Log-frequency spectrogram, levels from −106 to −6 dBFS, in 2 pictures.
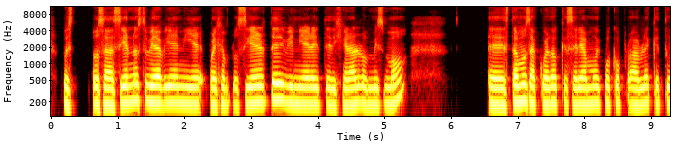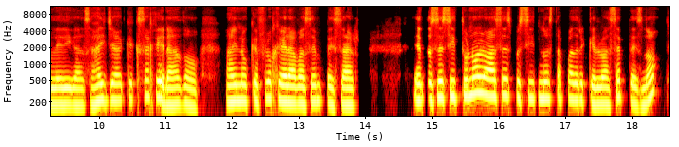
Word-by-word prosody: pues", 175 -2 -1 0.2
o 185 - +2
sea, 180 0 +2
si 190 +3 0
él 195 0 +2
no 210 - 0
estuviera 200 -2 +3
bien 190 0 +1
y, 185 0 0
eh, 185 - -2
por 180 - +1
ejemplo, 175 +1 -5
si 185 +3 0
él 195 +1 +1
te 220 0 +5
viniera 185 -2 +1
y 180 - -1
te 180 0 -5
dijera 175 0 0
lo 185 -1 -2
mismo 180 - -3 1.2
te 180 -1 +4
estamos 195 +4 +2
de 195 - +3
acuerdo 185 +1 +1
que 185 - -9
sería 180 0 0
muy 185 0 -2
poco 185 0 -4
probable 180 +1 -2
que 185 -1 -6
tú 185 - -2
le 180 0 +2
digas: 175 -1 -1
"Ay, 205 +4 +1
ya, 210 0 -1
qué 220 - -7
exagerado. 185 -9 -1 0.4
Ay, 200 +1 +2
no, 205 -1 0
qué 215 -1 -2
flojera, 205 -2 +3
vas 190 0 0
a - - 0
empezar". 185 -3 -2 0.8
Entonces, 225 +2 +2
si 250 0 +1
tú 255 +3 0
no 280 +3 +6
lo 290 -2 +5
haces, 255 +1 +2
pues, 240 -4 -3
sí, 230 0 -5
no 230 0 +2
está 230 0 -6
padre 220 -2 -2
que 190 -3 -1
lo 185 0 +2
aceptes, 190 -1 -4
¿no? 265 +12 -1
190 Hz, 195 wpm, -20 LUFS, 180-215 Hz, 1.2 s, no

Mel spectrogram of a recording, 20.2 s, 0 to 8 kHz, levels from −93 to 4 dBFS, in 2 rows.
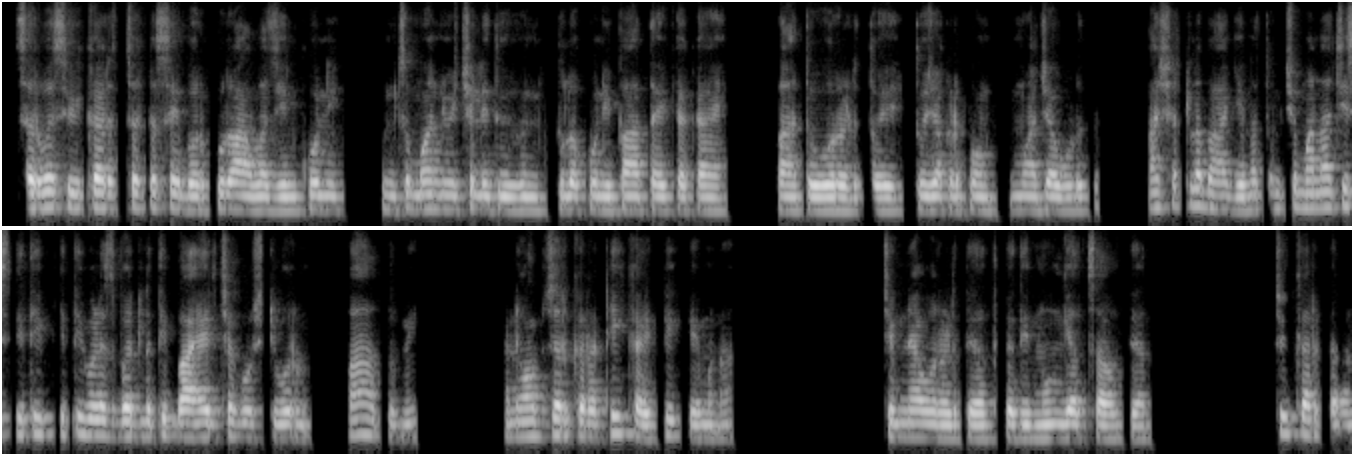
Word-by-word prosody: सर्व 170 +2 +7
स्वीकारचं 160 -1 +2
कसं 160 - +1
आहे, 150 - +1
भरपूर 145 +2 +2
आवाज 140 -1 +1
येईल, 140 0 +2
कोणी 145 -1 +1
तुमचं 145 +1 -8
मन 150 0 -1
विचलित 145 -1 -2
होऊन 140 0 +2 0.2
तुला 145 0 +2
कोणी 145 -2 +1
पाहतंय 140 -1 +2
का - - +2
काय? 135 -1 0 0.4
पाहतो, 140 -1 +1
ओरडतोय 135 0 +3 0.2
तुझ्याकडे 145 -1 +1
पाहून 140 -2 -2 0.2
मजा 140 +1 0
उडवतो. 135 +4 -1 0.4
अशातला 185 +3 -2
भाग 155 -4 -2
आहे 140 -1 +2
ना. 150 - -4
तुमची 155 -2 -7
मनाची 165 +2 -2
स्थिती 180 +1 -5
किती 185 0 -3
वेळेस 170 -2 +2
बदलती 155 -2 +3
बाहेरच्या 150 +1 +4
गोष्टीवरून, 145 -1 -2 0.3
पहा 175 +1 -2
तुम्ही. 145 0 -8 0.7
आणि 150 +1 -5
ऑब्झर्व्ह 160 +1 +2
करा, 150 - +2
ठीक 185 0 -1
आहे, 135 - +5
ठीक 165 -1 -4
आहे 140 - +1
म्हणा. 140 0 -6 1.2
चिमण्या 150 0 0
ओरडत्यात, 140 -1 +2
कधी 140 0 +3
मुंग्या 145 +1 +3
चावतात. 135 -1 0 1.0
स्वीकार 185 -2 +1
करा. 140 0 -3
145 Hz, 155 wpm, -23 LUFS, 140-160 Hz, 1.2 s, सर्व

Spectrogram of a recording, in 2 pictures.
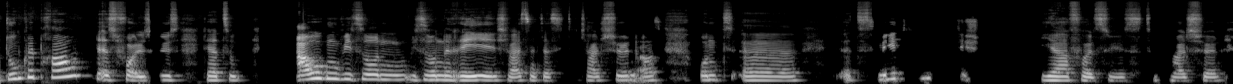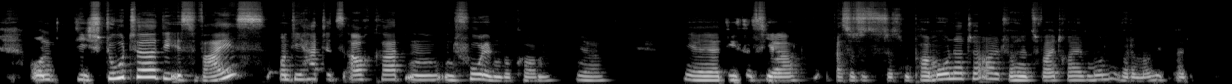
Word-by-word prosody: dunkelbraun, 330 +7 +5 0.2
der - - +2
ist 200 -2 +1
voll 185 -4 +2 0.2
süß. 200 -1 -1 0.3
Der 195 - +2
hat 185 0 0
so 190 -1 -4 0.5
Augen 265 +3 +7
wie 245 - +2
so 230 +1 +2
'n 220 -1 -1
wie - - -2
so 205 +2 +1
'n 205 0 +3
Reh. 195 0 +7
Ich 190 0 -3
weiß 175 +2 0
nicht, 185 -1 -5
das 175 0 -3
sieht - - -20
total 180 -1 -5
schön 200 +3 -2
aus 190 +1 -5 0.4
und, 205 +1 -2
äh, 185 -1 -1 0.4
äh, - - -8
das 185 - -8
Mädchen, 260 +5 -3 0.3
die - - -10
sch - - -9 0.6
ja, 190 -1 +3
voll 180 -2 -1
süß, 165 0 -5
total 180 -3 -7
schön 165 +1 -3 0.4
und 215 0 0 0.2
die 220 -3 -2
Stute, 320 - +6
die 270 - 0
ist 200 -3 0
weiß 330 - +3
und 225 -1 -3
die 230 -1 -3
hat 240 0 -4
jetzt 225 -1 -6
auch 225 +1 -1
grad 225 0 -3
'n 210 0 -2
'n 200 - -2
Fohlen 200 -3 0
bekommen. 175 +3 -8
Ja, 190 -2 -7 0.8
ja, 210 -4 -3
ja, 190 0 +3
dieses 195 0 -4
Jahr. 180 0 -1 0.3
Also, 175 0 -4
das 180 - -3
ist 185 0 -4
jetzt 170 0 -9
'n 175 - -6
paar 190 -1 -2
Monate 260 +4 0
alt, 250 -2 -6
waren 190 +1 +1
ja 185 - +1
2, 185 -1 -5
3 195 +1 -6
Monate. 220 +5 -7
Warte 170 -1 -5
mal, 160 +2 -5
wie 200 -2 -8
alt 170 - -12
195 Hz, 180 wpm, -20 LUFS, 185-225 Hz, 0.8 s, Augen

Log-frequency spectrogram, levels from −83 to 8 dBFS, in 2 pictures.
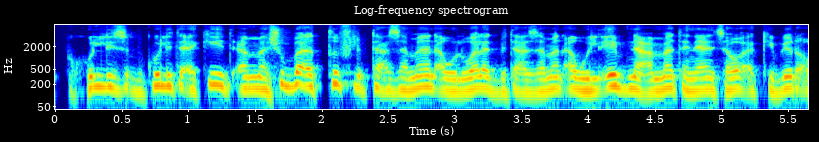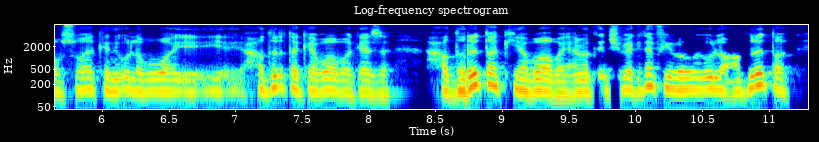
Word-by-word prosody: بكل 170 +1 -1
ز 155 - -1
بكل 170 +5 0
تأكيد 190 0 -2
أمّا 155 0 +1
اشوف 185 +6 0
بقى 195 0 +4
الطفل 190 0 -1
بتاع 155 -2 -4
زمان، 145 +4 +1
أو 135 -3 0
الولد 145 +1 +1
بتاع 130 0 -3
زمان 135 +5 -2
أو 145 -2 +2
الابن 160 +3 +4
عامةً 145 +4 +2
يعني 140 0 0
سواء 145 +3 0
كبير 155 +4 -2
أو 130 - -5
صغيّر 145 +5 -3
كان 140 -1 -3
يقول 140 +1 -2
لباباه 135 +1 -1
ي - - -3 0.4
ي - - -12
حضرتك 155 -1 -2
يا - - +1
بابا 135 -1 0
كذا، 120 -1 -4 0.2
حضرتك 170 +9 +3
يا 145 - +2
بابا 130 -3 +2
يعني 120 +1 -3
ما 130 - 0
كانش - - -5
بيكتفي 160 +4 -1
إن 145 - 0
هو 145 - +3
بيقول 150 +1 0
له 145 - 0
حضرتك، 155 +1 +2
145 Hz, 230 wpm, -24 LUFS, 135-160 Hz, 0.4 s, بقى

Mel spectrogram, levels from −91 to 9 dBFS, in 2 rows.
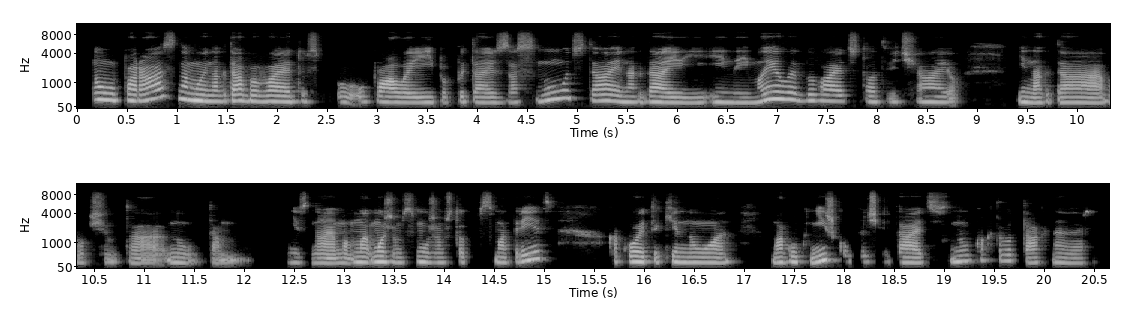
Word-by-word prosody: Ну 255 -2 +4
по-разному, 255 - +5
иногда 210 +2 +3
бывает, 200 -2 +3
то - - -8
есть 195 +1 -11
у 185 - -8 0.2
упала 185 -2 +3
и 175 +1 0
попытаюсь 175 -1 -4
заснуть, 250 - -3
да, 220 0 +4
иногда 185 -1 +3
и, 175 0 +2
и 170 +2 -4
на 170 -1 -3
имейлы 260 +8 +3
бывает, 220 -2 0
что 210 -2 -6
отвечаю. 190 -1 -3 0.5
Иногда 175 -1 +1
в - - -8
общем-то, 80 +2 -5
ну 175 +5 -4
там 235 0 -6 0.5
не 170 -1 -9
знаю, 160 -2 0
м 160 0 -1
мы 180 -1 +3
можем 190 -3 +3
с 175 - -8
мужем 175 -2 -1
что-то 175 0 -8
посмотреть, 225 +13 -1 0.5
какое-то 190 - +1
кино. 175 -1 0 0.4
Могу 180 +1 +1
книжку 200 +4 0
почитать, 175 -4 -1
ну 205 +3 -1
как-то 225 -1 -10
вот 220 0 -5
так 170 -3 -3
наверно. 160 0 -6
185 Hz, 130 wpm, -23 LUFS, 175-215 Hz, 0.5 s, по-разному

